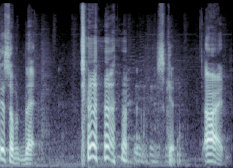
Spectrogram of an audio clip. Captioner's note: chuckles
